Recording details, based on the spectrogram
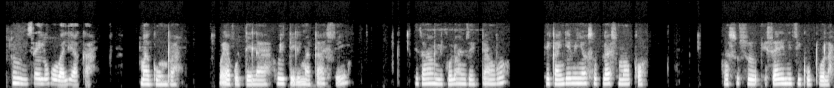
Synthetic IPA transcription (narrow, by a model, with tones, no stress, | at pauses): o˦˨e˨za˦e˨lɔ˦ko˨ba˨li˦a˨ka˨ | ma˨ɡo˨mba˨ | o̰˦ja˨ko˨te˨la˨o˦e˨tḛ˨li˦ma˨ka̰˦si˨ | e˨za˦na˦n˨li˨ko˨lo˦a˦˨nzɛ˨ta˦ŋɡo˦ | e˨ka˨ŋɡe˦mi˦ɲɔ˦sɔ˨pla˦smɔ˦kʰɔ˦ | mo˨su˦su˨e˨sa˦li˦ne˦ti˨kʰo˨pʰo˨la˨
